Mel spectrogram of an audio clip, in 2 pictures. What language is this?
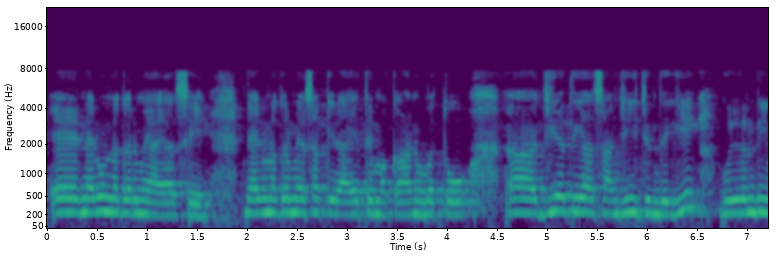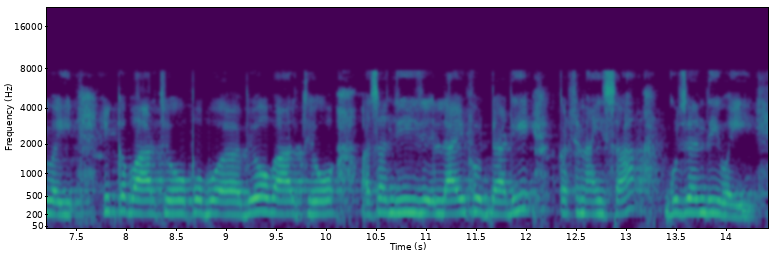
Sindhi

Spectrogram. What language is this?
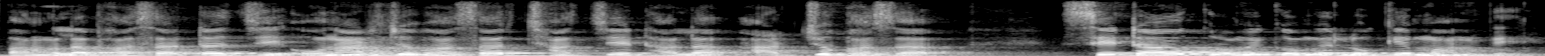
Bangla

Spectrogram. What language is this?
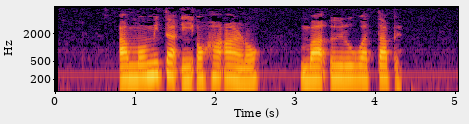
Guarani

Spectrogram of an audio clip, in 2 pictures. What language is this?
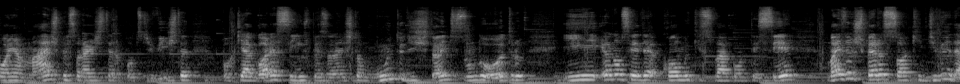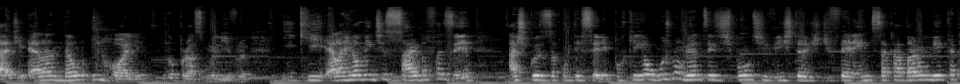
Portuguese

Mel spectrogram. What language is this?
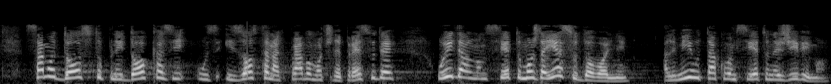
Croatian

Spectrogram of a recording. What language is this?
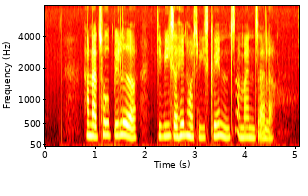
Danish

